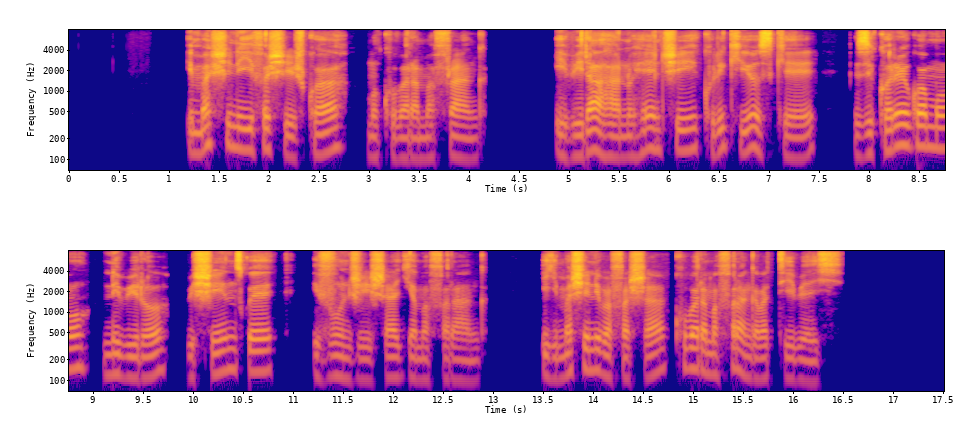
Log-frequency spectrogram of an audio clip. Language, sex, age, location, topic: Kinyarwanda, male, 18-24, Kigali, finance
